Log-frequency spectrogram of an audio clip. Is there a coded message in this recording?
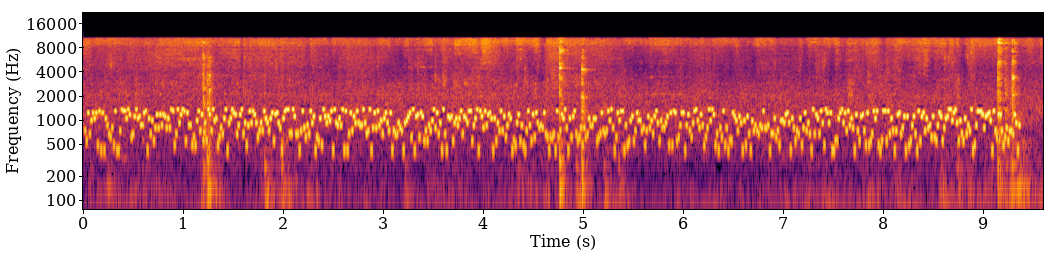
Yes: multi-tone FSK (Olivia or MFSK type), about 1000 Hz wide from 0.0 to 9.4 s, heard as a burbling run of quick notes, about 62.5 baud, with radio static and kitchen noise.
